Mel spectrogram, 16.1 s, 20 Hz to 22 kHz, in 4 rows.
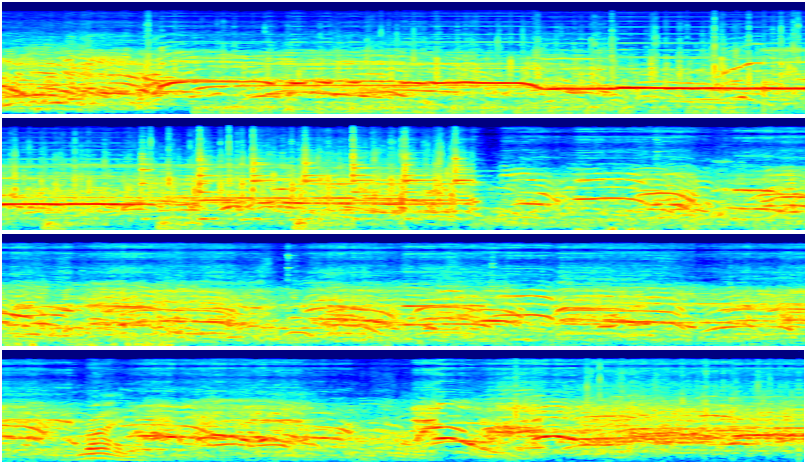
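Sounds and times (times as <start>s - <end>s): crowd cheering and shouting: 0.0s - 16.0s
people clapping: 0.5s - 6.5s, 14.6s - 16.0s.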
